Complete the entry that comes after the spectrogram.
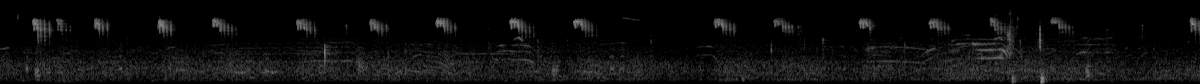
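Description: Wild bird repeating a short, high, thin falling call about twice a second, with fainter bird calls underneath. A single sharp knock about ten seconds in.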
